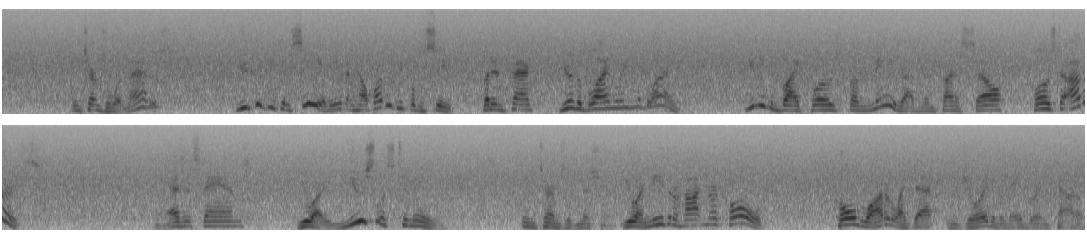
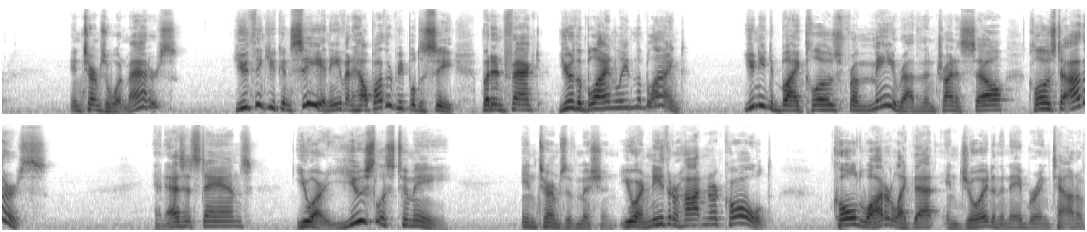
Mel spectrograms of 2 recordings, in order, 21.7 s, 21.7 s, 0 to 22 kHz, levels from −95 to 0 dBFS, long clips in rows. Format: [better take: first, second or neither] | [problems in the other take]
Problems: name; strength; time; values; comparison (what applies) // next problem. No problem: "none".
second | hiss; loud; throughout; 1 dB below the speech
